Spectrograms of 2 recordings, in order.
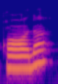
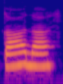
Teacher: یعنی کہ قاف کی جگہ کاف کر دیا اور لام کی زبر کی جگہ ہم نے لام کے ساتھ کھڑی حرکت لگا دی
